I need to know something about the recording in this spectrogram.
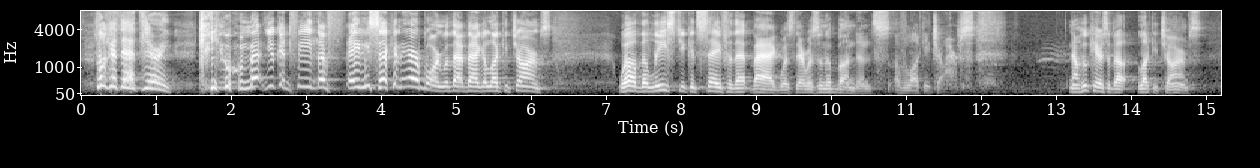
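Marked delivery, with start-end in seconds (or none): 0.2-6.3 play-acted, very high, swooping, thrilled, excited exclamation. Retelling a friend calling his wife over in a store: imitating an excited friend. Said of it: "she thought he had stumbled onto a gold mine".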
